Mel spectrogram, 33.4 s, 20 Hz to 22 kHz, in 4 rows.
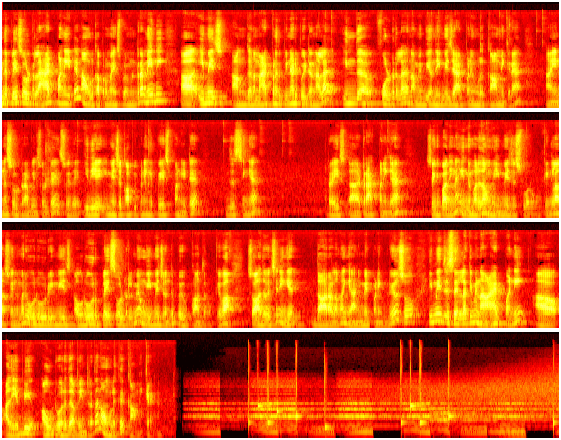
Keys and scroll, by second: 8.7 ctrl+c, 10.3 ctrl+v, 28.0-31.0 typing, 32.0 s, 32.8 s.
